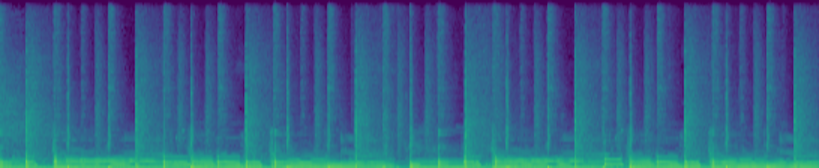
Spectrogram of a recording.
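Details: Strummed acoustic guitar plays a steady, rhythmic music track, with repeated plucked chords throughout and no animal voice audible.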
